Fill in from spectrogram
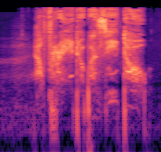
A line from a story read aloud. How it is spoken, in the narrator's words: whispered the crowd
